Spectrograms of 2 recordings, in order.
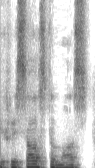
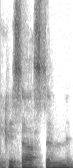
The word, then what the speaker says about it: Chrysostom: syllable um but in in greek of course it would be crisostomos so uh you know you can say that as well um i mean i tend to say chrysostom because that's what i tend to say uh but if you if you say chrysostom that's fine so either is possible um in english good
